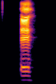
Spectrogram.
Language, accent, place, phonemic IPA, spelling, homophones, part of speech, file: French, France, Lyon, /ɛ/, aies, ai / aie / aient / ais / ait / es / est / hais / hait, verb, LL-Q150 (fra)-aies.wav
- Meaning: second-person singular present subjunctive of avoir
